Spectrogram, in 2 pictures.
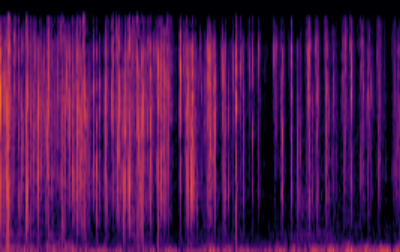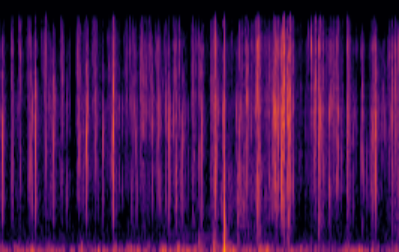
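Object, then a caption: Small woven jute burlap pouch. A small, soft woven jute burlap pouch is held in both hands and scratched and squeezed with long acrylic nails. Dense, crisp crinkling and scratching is heard, bright and hissy with little low end. The clicks and rustles come in a steady stream without a break.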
